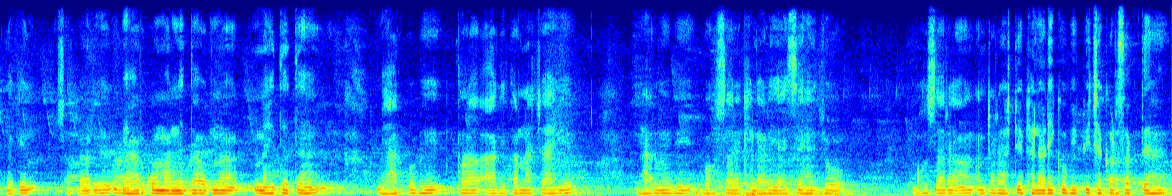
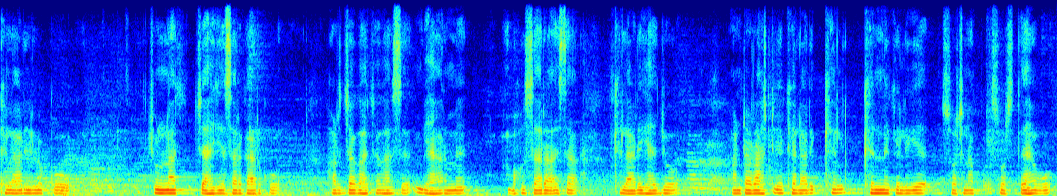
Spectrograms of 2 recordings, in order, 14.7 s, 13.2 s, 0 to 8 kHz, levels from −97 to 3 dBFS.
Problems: constant background noise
